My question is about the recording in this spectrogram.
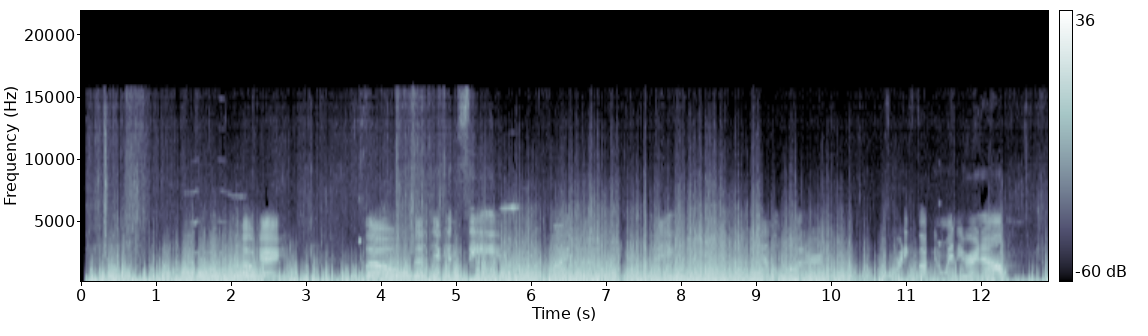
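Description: Strong gusty wind buffeting the microphone: a loud, constant rush that swamps almost everything else.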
